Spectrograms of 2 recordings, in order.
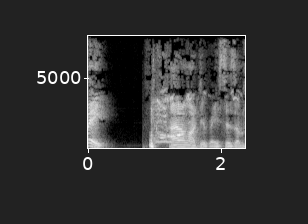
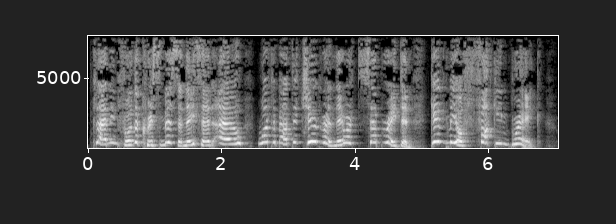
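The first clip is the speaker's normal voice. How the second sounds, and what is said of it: Put-on, unconvincing British accent. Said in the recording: “I'll give it a British accent. ... Was that British? ... I don't know what that was.”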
